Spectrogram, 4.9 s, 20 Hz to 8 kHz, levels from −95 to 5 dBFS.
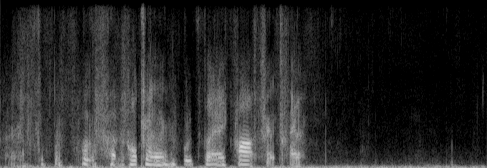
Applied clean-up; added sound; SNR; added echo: neural diffusion model UNIVERSE++.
